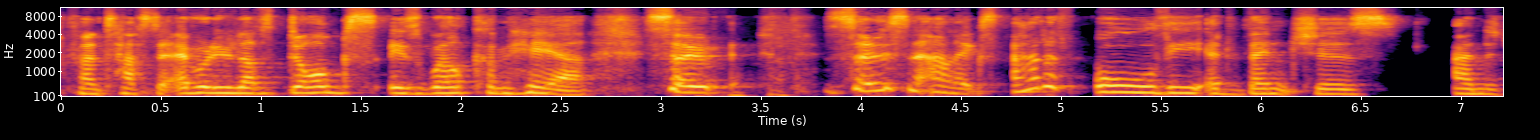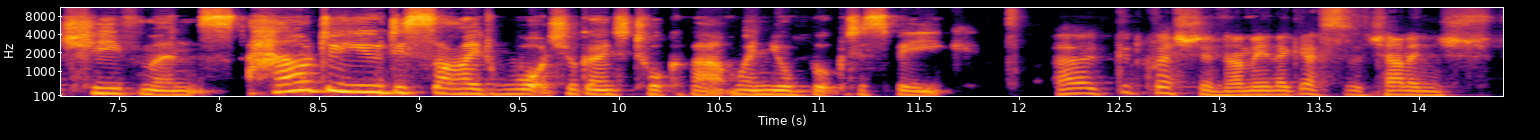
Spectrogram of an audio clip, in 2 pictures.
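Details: Adult speakers in conversation; typical speech.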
